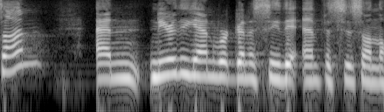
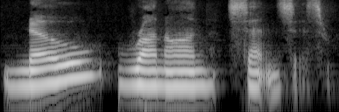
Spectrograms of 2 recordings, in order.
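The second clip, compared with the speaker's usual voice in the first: teacher's warning; 6 semitones lower, 4 dB quieter, much slower than usual. Retold or imitated. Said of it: "What did the teachers often say?".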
